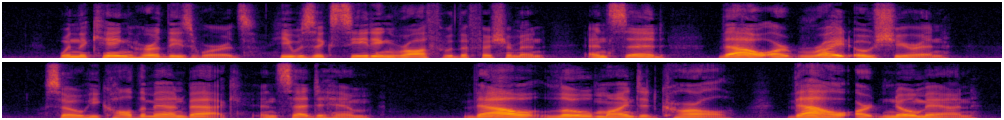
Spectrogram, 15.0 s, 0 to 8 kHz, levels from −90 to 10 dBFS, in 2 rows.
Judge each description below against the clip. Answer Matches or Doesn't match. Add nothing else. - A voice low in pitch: Matches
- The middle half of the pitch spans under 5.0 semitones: Doesn't match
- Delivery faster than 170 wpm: Doesn't match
